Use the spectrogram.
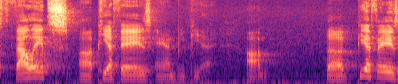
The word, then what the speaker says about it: phthalates: Phthalates. Valley. Oh, hell yeah.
